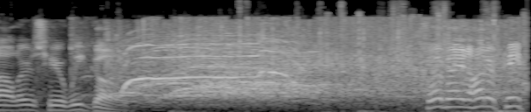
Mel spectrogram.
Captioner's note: cheering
